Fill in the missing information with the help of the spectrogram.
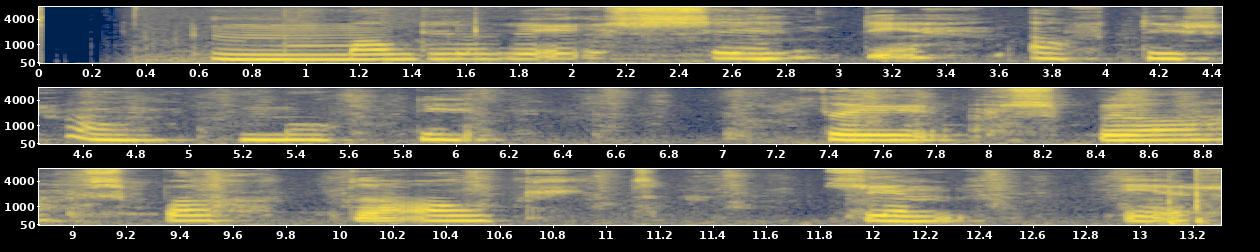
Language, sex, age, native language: Icelandic, male, 12, Icelandic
